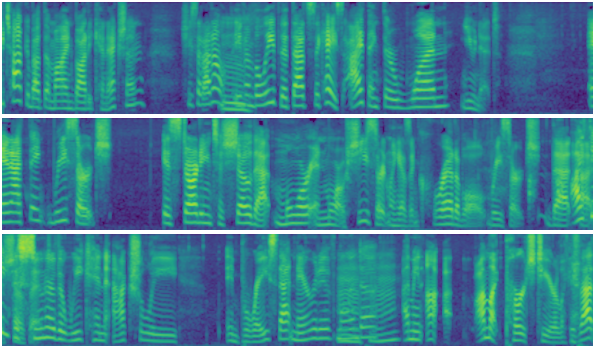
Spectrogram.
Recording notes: take their weekly visit outside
